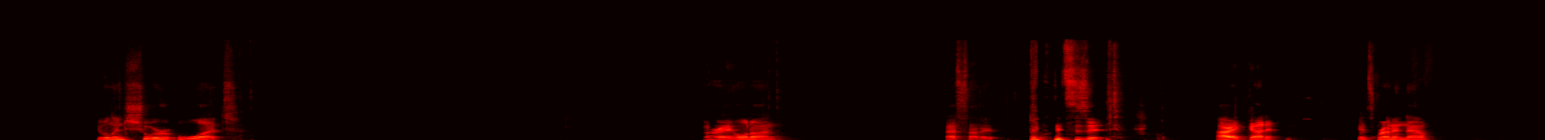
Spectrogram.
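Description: A man talks into a close microphone in short bursts, with pauses.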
